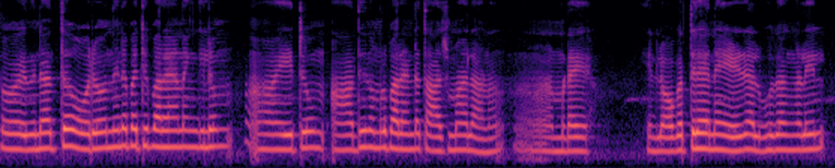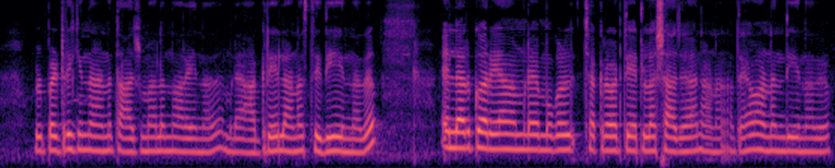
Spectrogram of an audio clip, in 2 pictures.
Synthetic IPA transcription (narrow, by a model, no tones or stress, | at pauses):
soːiðinaːt̪ːɨo̞ːɾoːnːinepːɐtːipɐrɐjaːɳe̞ŋɡilume̞ːtːɐʋumaːd̪jɐmnɐmːɐɭpɐrɐjuɳɖɐt̪aːd͡ʑmaːlaːɳɨnɐmːuɽe̞ | lo̞ːɡɐt̪ːilt̪ɐnːe̞eːɻɨɐlbʱuðɐŋːɐɭil | uɭpe̞ʈːirikʲːunːɐðaːɳɨt̪aːd͡ʑmaːle̞nːɨpɐrɐjunːɐðɨnɐmːuɽe̞aːɡɾɐjilaːɳɨst̪ʰiðijɐjunːɐðɨ | elːaːrkʲːumɐrijaːnnɐmːuɽe̞muɣɐɭt͡ɕɐkrɐʋɐrt̪ijaːjʈːuɭːɐɕaːd͡ʑaɐnaːɳɨ̰ʔɐ̰d̪ːeːɦɐmɐɳend̪ijunːɐðɨ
